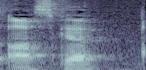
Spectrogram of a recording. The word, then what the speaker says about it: Asuka: I'm trying to say her name the way you said to pronounce it too, right? Asuka, right? Asuka. So, do it for me again. – Yeah, her name's Asuka.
